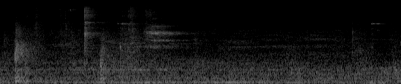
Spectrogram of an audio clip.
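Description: Faint handling noises: a few soft clicks and knocks as small objects are picked up and moved on a sofa, mostly in the first second, over a low steady room hum.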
